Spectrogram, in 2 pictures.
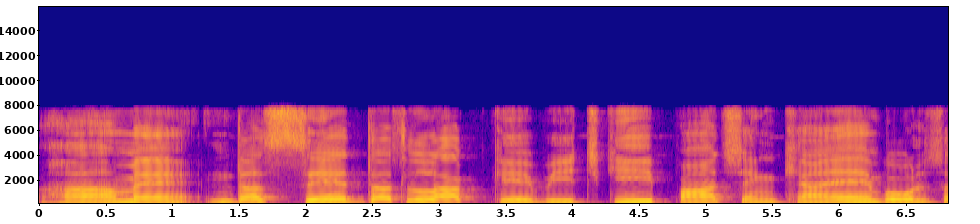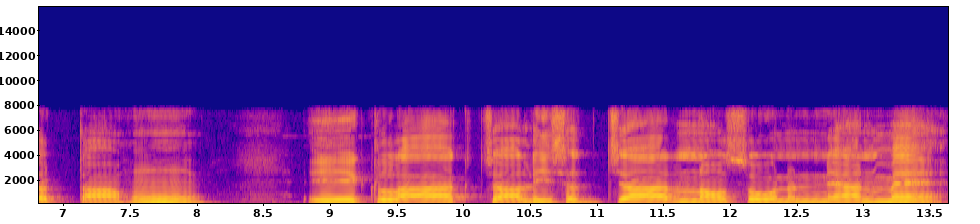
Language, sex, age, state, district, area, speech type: Hindi, male, 18-30, Rajasthan, Karauli, rural, spontaneous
